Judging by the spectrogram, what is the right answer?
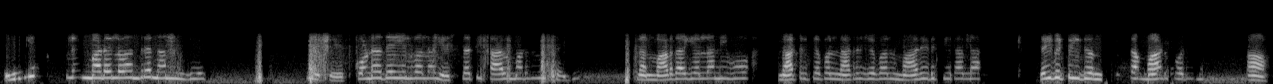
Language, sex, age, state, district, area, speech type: Kannada, female, 45-60, Karnataka, Bangalore Urban, rural, conversation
